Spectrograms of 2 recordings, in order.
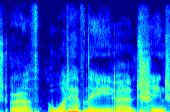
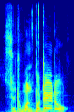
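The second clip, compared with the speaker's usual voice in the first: squeaky scold; faster than usual. Pretend. Scolding the shopping game.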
